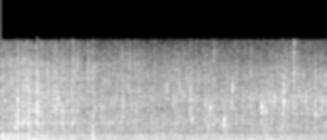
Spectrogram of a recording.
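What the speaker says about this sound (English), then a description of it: "It's gonna sizzle a bit." Onion and chili pepper frying in hot oil in a pan, a soft, steady crackling sizzle with small pops, fairly quiet and with no voices.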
